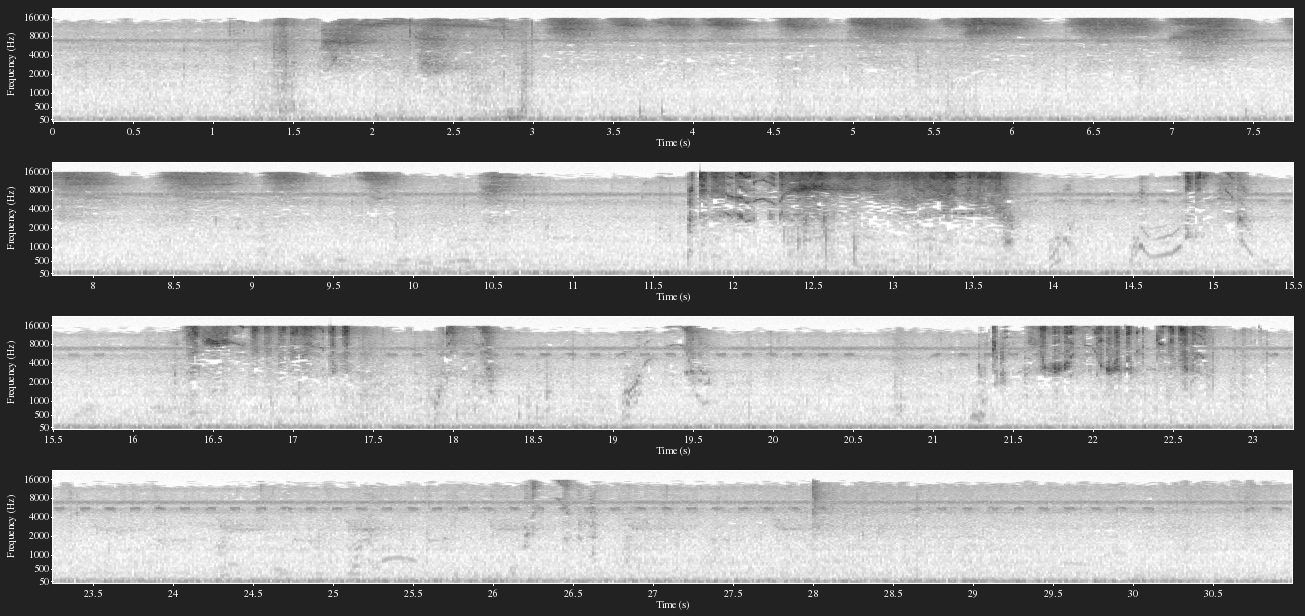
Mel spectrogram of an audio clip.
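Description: Macaques feeding and moving over dry leaf litter: scattered short crackles and rustles, with louder rustling bursts about twelve, seventeen and twenty-two seconds in. Under them runs a steady high insect drone.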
